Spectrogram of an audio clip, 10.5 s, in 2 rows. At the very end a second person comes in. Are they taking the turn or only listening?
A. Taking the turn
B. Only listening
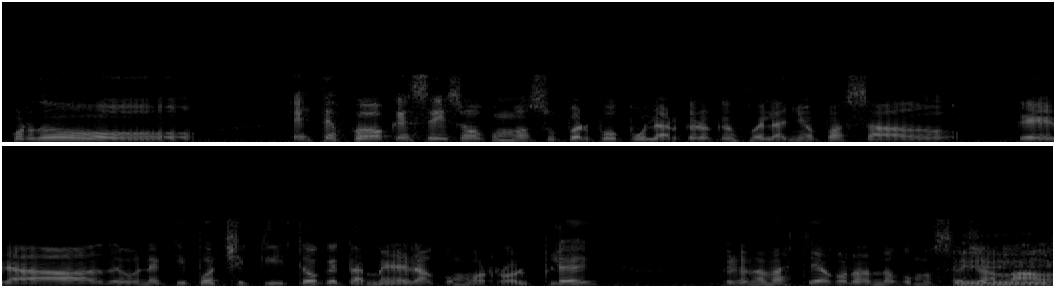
A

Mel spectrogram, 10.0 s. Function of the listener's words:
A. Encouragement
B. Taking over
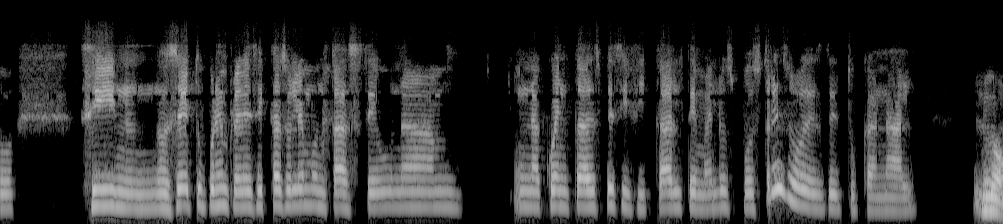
B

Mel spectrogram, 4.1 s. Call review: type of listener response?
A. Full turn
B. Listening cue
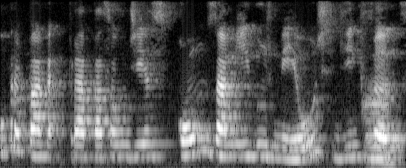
B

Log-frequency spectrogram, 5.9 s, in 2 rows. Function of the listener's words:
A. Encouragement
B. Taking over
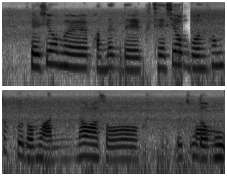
A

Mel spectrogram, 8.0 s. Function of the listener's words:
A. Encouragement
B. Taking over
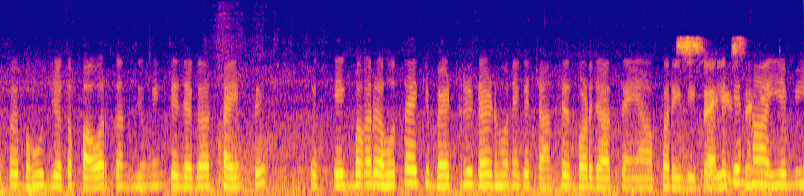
A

